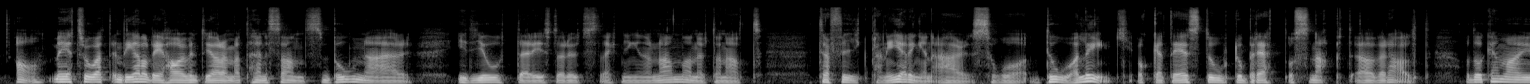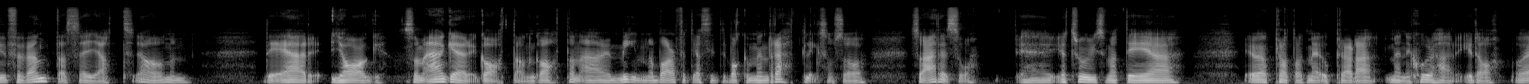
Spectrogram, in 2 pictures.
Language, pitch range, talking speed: Swedish, 90-110 Hz, 175 wpm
